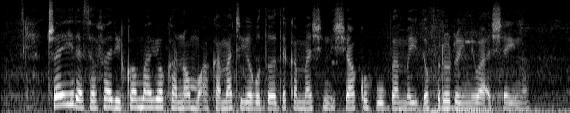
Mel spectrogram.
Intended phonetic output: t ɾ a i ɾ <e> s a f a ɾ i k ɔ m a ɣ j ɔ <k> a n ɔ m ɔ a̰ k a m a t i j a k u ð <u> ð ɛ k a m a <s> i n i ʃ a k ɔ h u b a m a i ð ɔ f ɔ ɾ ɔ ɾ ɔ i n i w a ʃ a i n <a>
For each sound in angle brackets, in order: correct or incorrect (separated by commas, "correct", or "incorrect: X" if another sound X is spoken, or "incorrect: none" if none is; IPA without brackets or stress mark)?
incorrect: a, correct, incorrect: ɔ, incorrect: ʃ, correct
